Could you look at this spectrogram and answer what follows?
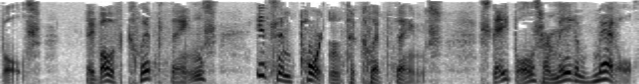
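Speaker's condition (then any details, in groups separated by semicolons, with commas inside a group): Cleft palate with lisp, cleft lip and palate; mild residual lisp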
